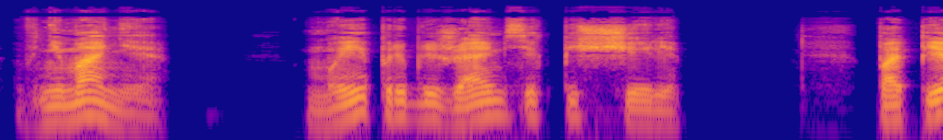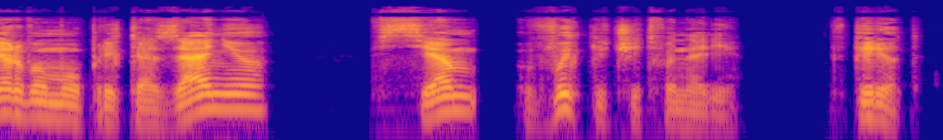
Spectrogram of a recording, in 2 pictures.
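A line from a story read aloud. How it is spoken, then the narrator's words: Near whisper. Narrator (Russian): Старший лейтенант тихо, почти шепотом произнес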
